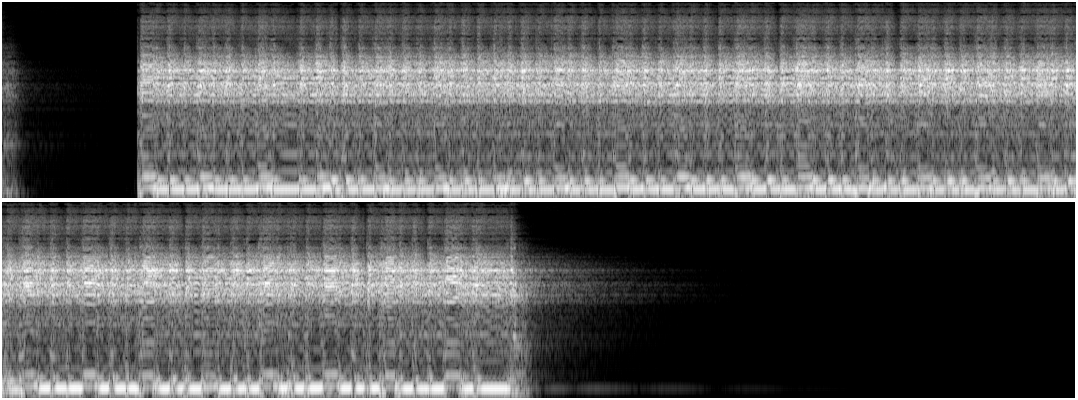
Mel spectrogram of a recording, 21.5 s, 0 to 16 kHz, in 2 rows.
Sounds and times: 0.0s guitar 0.3s
1.4s guitar 17.6s

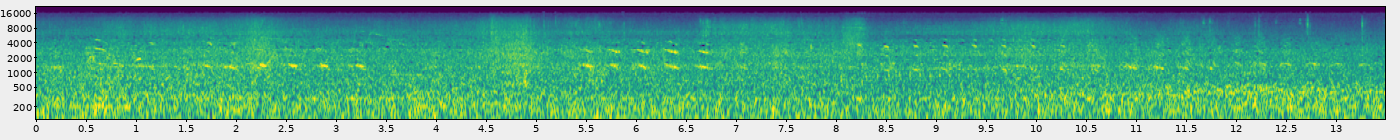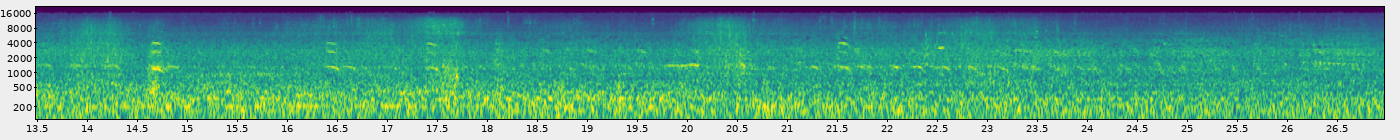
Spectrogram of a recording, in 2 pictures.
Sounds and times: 0.0s sea 26.9s
0.1s seagulls 4.3s
5.3s seagulls 7.6s
8.2s seagulls 14.0s
14.6s seagulls 15.0s
16.2s seagulls 17.8s
18.4s seagulls 25.0s

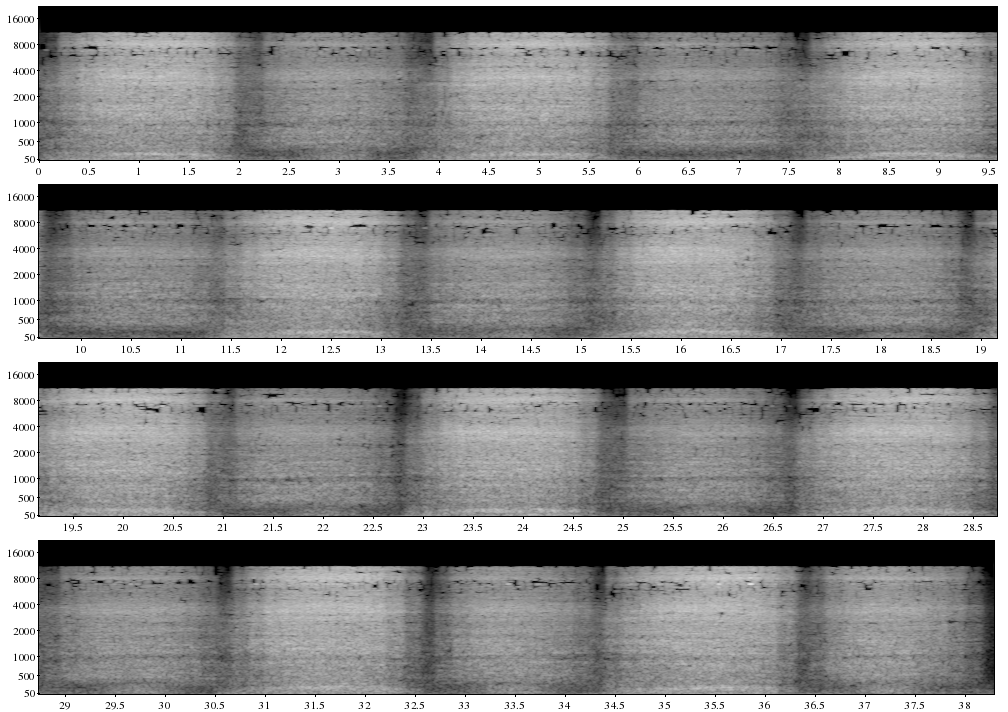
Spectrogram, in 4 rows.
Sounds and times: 0.0s breathing through a mask 38.2s

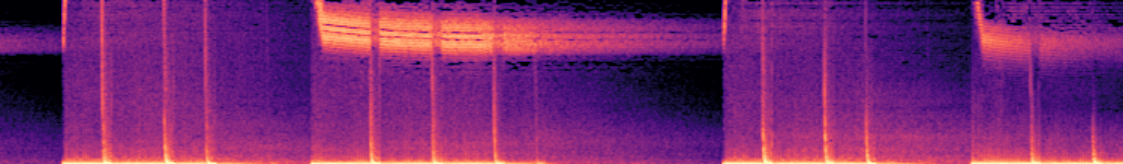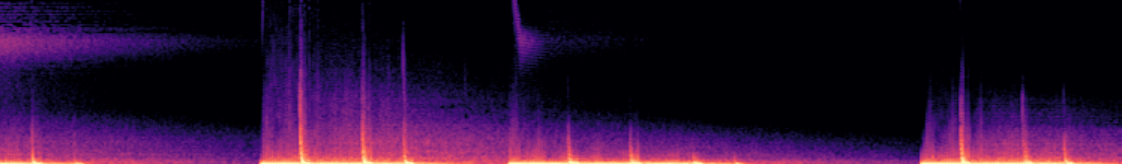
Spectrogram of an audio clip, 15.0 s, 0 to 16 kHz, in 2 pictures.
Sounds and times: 0.4s Pulsing rumbling drone sound 3.8s
4.9s Pulsing rumbling drone sound 8.2s
9.3s Pulsing rumbling drone sound 12.6s

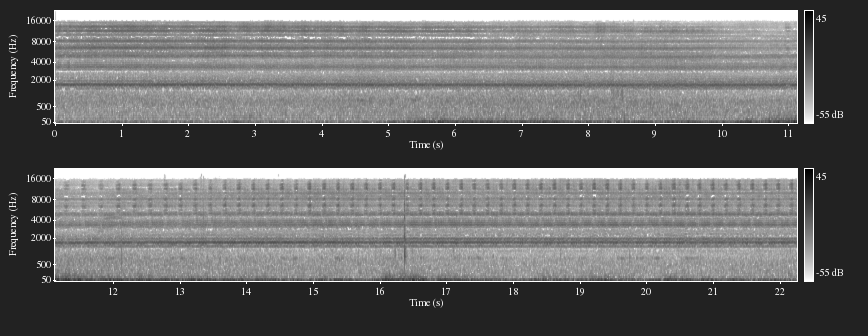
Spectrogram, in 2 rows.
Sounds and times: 0.0s Crickets 22.2s
0.0s cicada 22.2s

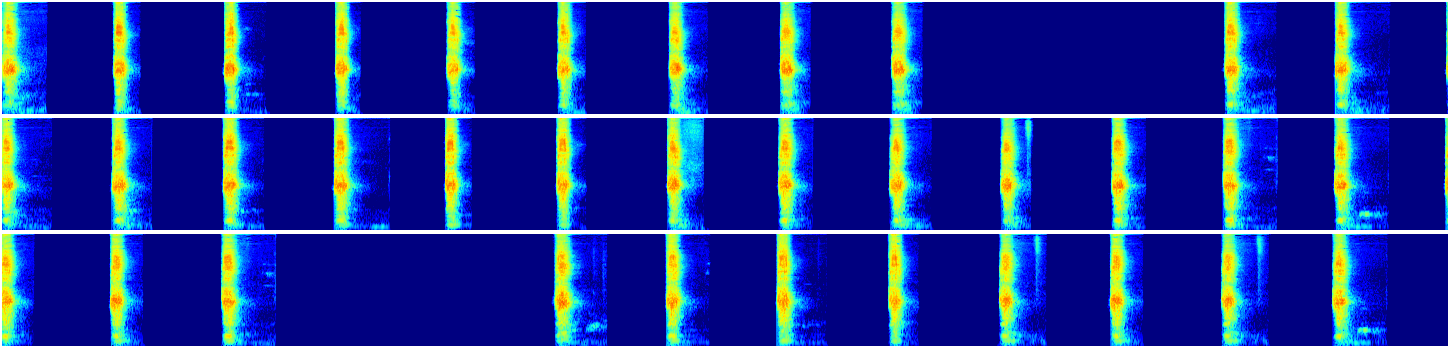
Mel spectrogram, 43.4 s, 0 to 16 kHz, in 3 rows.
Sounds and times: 0.0s toy pig 0.5s
1.1s toy pig 1.4s
2.2s toy pig 2.6s
3.4s toy pig 3.6s
4.4s toy pig 4.8s
5.6s toy pig 5.9s
6.7s toy pig 7.1s
7.8s toy pig 8.1s
8.9s toy pig 9.2s
12.2s toy pig 12.6s
13.3s toy pig 13.7s
14.4s toy pig 14.9s
15.6s toy pig 16.0s
16.7s toy pig 17.1s
17.8s toy pig 18.2s
18.9s toy pig 19.2s
20.0s toy pig 20.3s
21.1s toy pig 21.5s
22.2s toy pig 22.6s
23.3s toy pig 23.8s
24.4s toy pig 24.8s
25.6s toy pig 25.9s
26.7s toy pig 27.1s
27.8s toy pig 28.3s
28.9s toy pig 29.3s
30.0s toy pig 30.4s
31.1s toy pig 31.5s
34.4s toy pig 35.0s
35.6s toy pig 36.0s
36.7s toy pig 37.2s
37.8s toy pig 38.1s
38.9s toy pig 39.4s
40.0s toy pig 40.4s
41.1s toy pig 41.6s
42.2s toy pig 42.8s

